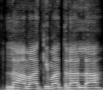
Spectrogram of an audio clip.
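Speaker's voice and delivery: ordinary delivery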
